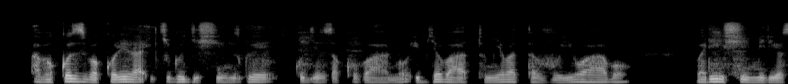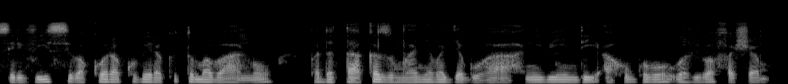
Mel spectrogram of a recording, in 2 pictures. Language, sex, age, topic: Kinyarwanda, male, 18-24, finance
